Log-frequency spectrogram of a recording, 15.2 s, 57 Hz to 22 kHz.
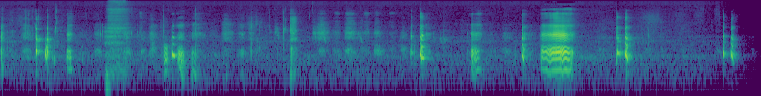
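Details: Baby aged 36 days hiccuping after a milk feed: short, sharp hiccup bursts every second or two, with soft grunts and a brief cry.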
